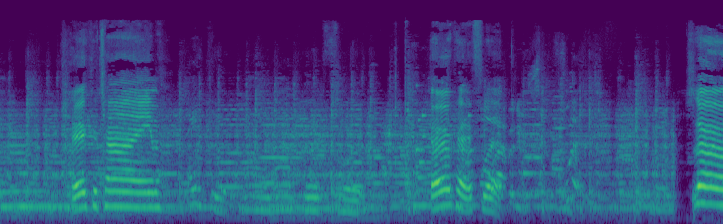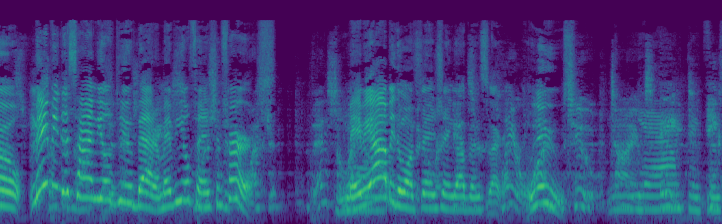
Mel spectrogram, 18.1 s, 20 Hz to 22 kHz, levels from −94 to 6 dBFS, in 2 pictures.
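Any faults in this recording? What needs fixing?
No faults heard here; nothing needs fixing.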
